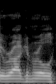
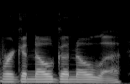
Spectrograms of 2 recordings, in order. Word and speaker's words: Roggenrola: It's like a cereal name. It's like Roggenrola. It's not. It's granola.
